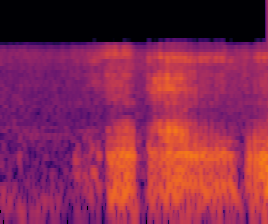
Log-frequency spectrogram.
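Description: An elderly man's low, gravelly voice, a word or a drawn-out syllable that starts about half a second in.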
